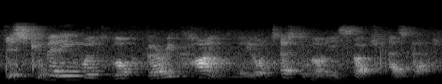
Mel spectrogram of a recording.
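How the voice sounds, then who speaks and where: Man playing smug pushy congressman, highish lively voice, radio drama, super echoey and muffled. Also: moderate pace, recorded from a distance, full character voice. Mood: impatient. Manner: insinuating, officious. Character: smug, officious male congressman interrogating a witness. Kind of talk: period radio drama acting. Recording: very echoey, dull, noisy, off-mic.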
